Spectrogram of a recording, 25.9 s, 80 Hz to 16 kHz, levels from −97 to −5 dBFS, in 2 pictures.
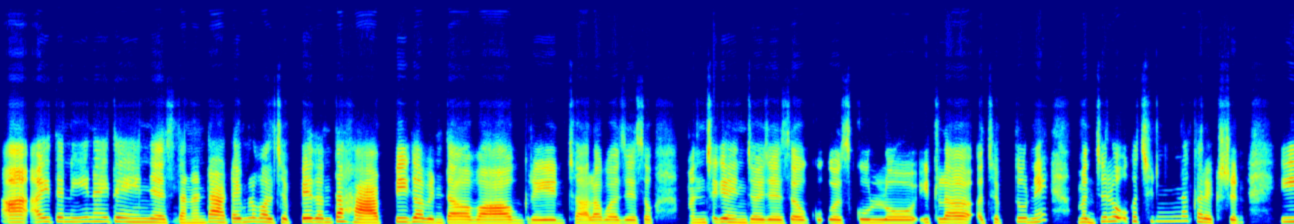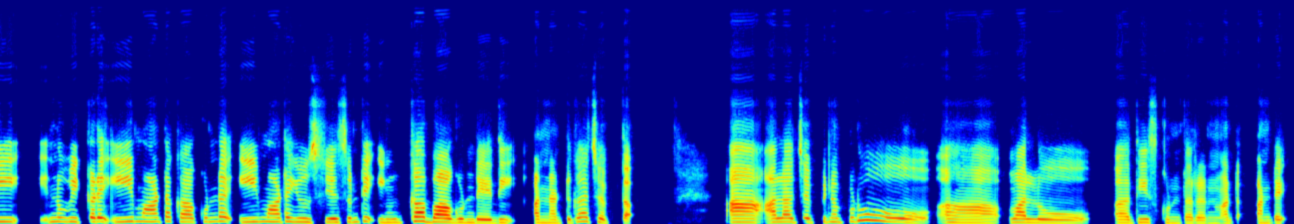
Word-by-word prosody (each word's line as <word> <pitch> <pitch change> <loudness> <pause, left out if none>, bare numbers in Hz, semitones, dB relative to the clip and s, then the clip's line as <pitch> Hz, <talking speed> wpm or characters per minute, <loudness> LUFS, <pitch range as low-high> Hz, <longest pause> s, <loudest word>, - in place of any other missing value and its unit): ఆహ్, 250 0 +7
అయితే 285 +1 -1
నేనైతే 295 +1 -4 0.2
ఏం 250 - -5
జేస్తానంటే 220 +1 -2
ఆ - - +3
టైంలో 260 +2 -1
వాళ్ళు 245 -3 0
చెప్పేదంతా 260 +4 +2
హ్యాపీగా 240 +5 +5
వింటా. 220 -1 0 0.2
వావ్! 210 0 +4
గ్రేట్! 205 -1 0
చాలా 205 -1 -1
బా 210 - -1
జేశావు. 205 +1 -5 0.4
మంచిగా 245 +3 0
ఎంజాయ్ 220 -1 -2
జేశావు. 210 0 -1
కు - - -6
క 210 - +1
స్కూల్‌లో 215 -1 -2 0.3
ఇట్లా 235 -1 -1 0.4
చెప్తూనే, 260 - -4 0.4
మధ్యలో 295 +7 -1
ఒక 315 - -9
చిన్న 315 +1 -13 0.2
కరెక్షన్ 235 -2 -2 0.5
ఈ - - +5 0.6
నువ్విక్కడ 280 0 +2 0.2
ఈ - - +4 0.2
మాట 285 +1 +2 0.2
కాకుండా, 280 +4 0 0.2
ఈ - - +5 0.2
మాట 280 +1 +3
యూజ్ 255 -3 -1
జేసుంటే 265 +4 0 0.2
ఇంకా 230 +8 +4 0.2
బాగుండేది 225 -4 +5 0.3
అన్నట్టుగా 215 +7 -3
చెప్తా. - - -1 1.1
ఆహ్, 250 -1 +7
అలా 260 +1 +3 0.2
చెప్పినప్పుడూ 270 +6 -4 0.9
ఆహ్, 220 -3 0 0.2
వాళ్ళు 230 -2 +2 0.7
ఆ! - - +2 0.2
తీసుకుంటారనమాట. 195 -4 -5 0.3
అంటే 210 +1 -4
235 Hz, 115 wpm, -24 LUFS, 215-270 Hz, 1.1 s, ఆహ్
